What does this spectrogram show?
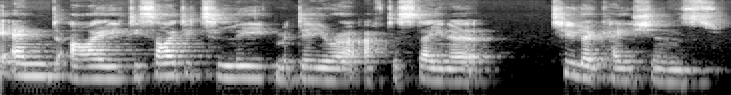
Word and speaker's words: Madeira: i flew out to madera did you call it madeira but i now know you should pronounce it madeira oh madeira cake not madeira okay that's right yeah i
